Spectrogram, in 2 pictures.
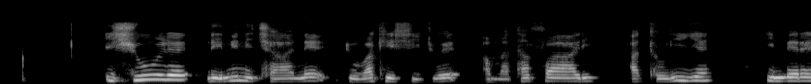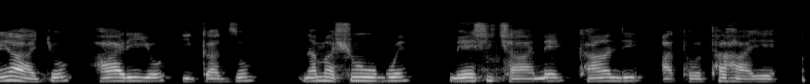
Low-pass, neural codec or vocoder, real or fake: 7.2 kHz; codec, 16 kHz, 4 kbps, X-Codec, HuBERT features, trained on balanced general audio; fake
